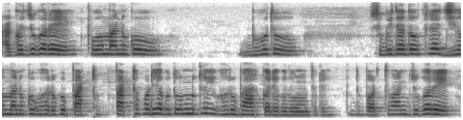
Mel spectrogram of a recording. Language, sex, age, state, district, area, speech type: Odia, female, 60+, Odisha, Kendujhar, urban, spontaneous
